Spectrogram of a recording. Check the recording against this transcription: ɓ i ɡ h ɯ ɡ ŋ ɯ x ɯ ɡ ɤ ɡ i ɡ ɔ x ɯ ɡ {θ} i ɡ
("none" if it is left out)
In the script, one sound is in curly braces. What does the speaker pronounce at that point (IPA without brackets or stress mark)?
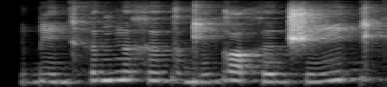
ʃ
